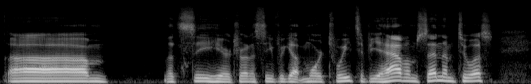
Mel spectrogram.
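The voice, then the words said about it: Worn-out, tired voice. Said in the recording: “my voice is a little worn out being sick last week has not helped”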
